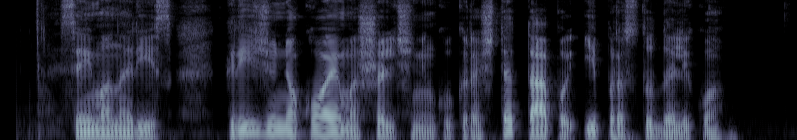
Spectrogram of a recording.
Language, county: Lithuanian, Vilnius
